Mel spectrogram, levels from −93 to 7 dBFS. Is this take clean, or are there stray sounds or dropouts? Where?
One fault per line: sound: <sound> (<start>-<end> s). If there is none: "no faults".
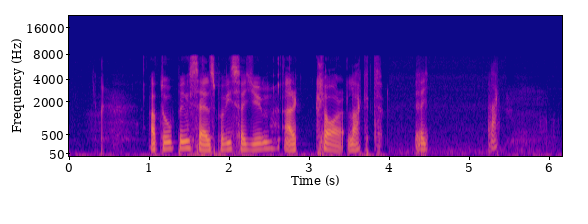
sound: laugh (4.3-4.5 s)
sound: laugh (5.2-5.4 s)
